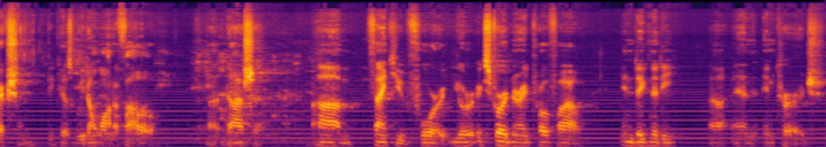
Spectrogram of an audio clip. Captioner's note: laughter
